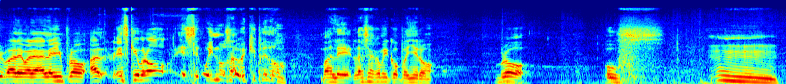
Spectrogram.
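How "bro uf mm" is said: usual speaking voice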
